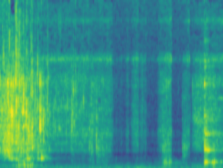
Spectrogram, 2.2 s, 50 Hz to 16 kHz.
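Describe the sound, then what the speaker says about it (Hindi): Water from a glass poured into a pressure cooker sitting on a lit stove while cooking black chickpeas (kala chana), a steady close splashing and trickling that lasts about two seconds with no talk. "अपने इसमें 1 गिलास पानी शामिल कर देंगे।"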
